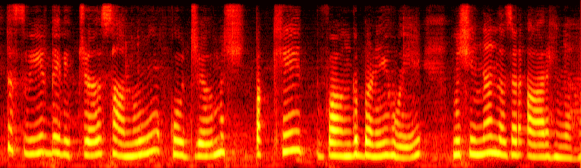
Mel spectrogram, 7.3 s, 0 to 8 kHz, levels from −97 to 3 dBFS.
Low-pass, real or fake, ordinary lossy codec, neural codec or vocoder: 7.2 kHz; fake; none; codec, 44.1 kHz, 2.6 kbps, SNAC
